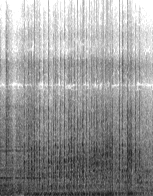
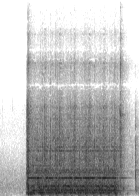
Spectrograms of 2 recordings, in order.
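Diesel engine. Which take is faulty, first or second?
second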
